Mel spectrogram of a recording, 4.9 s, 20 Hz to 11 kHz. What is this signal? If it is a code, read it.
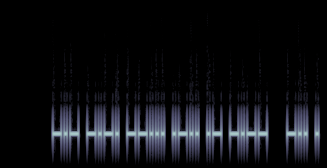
Morse code, heard as a keyed tone, about 28 wpm, 700 Hz. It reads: KC7LAY DE
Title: USA Callsign DE Callsign - 6 Characters - 28wpm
